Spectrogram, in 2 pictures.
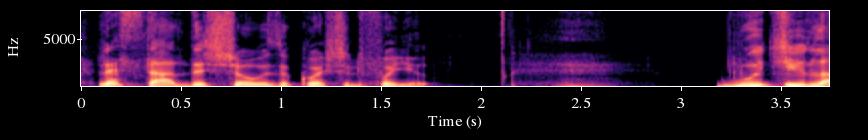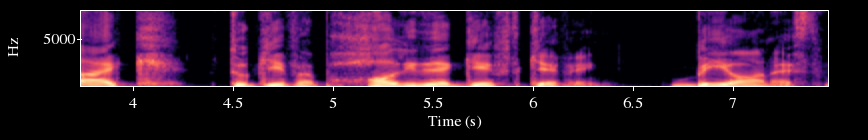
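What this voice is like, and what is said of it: French accent. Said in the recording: “my accent is French. Straight from Paris.”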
